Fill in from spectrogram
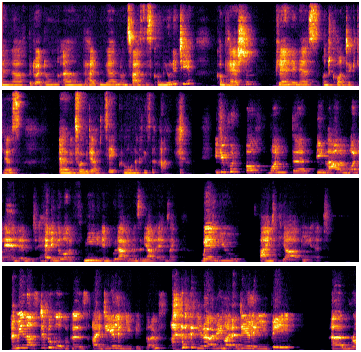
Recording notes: (don't mind the audio quality). Sorry für die Audio-Qualität.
